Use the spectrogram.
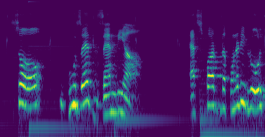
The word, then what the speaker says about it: vous êtes: So S is going to be pronounced as Z.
